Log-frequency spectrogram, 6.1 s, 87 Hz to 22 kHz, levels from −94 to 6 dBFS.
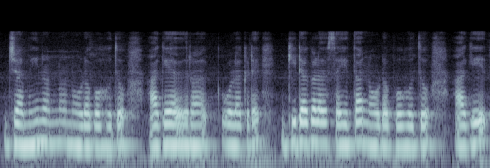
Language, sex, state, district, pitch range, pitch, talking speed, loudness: Kannada, female, Karnataka, Bellary, 180-195 Hz, 185 Hz, 80 wpm, -16 LUFS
